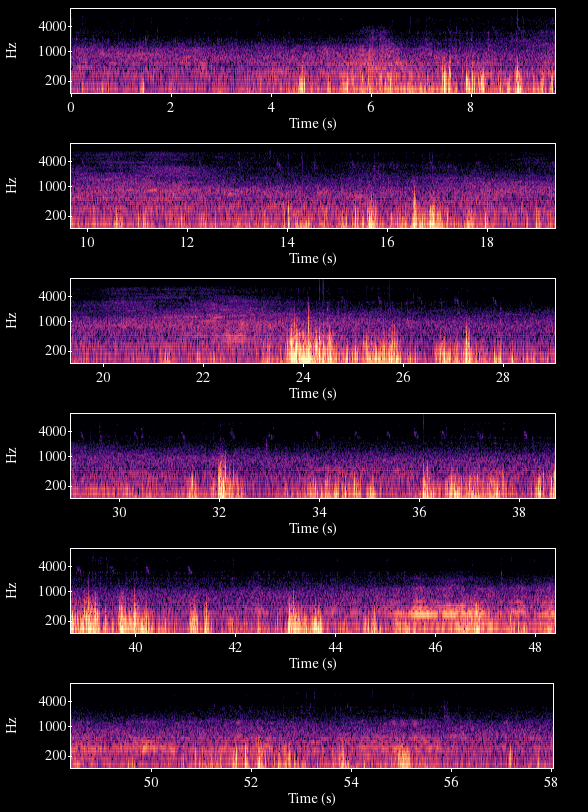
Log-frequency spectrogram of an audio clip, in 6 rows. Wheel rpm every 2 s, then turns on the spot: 0, 0, 0, 0, 0, 0, 0, 0, 0, 0, 0, 0, 0, 0, 0, 0, 0, 0, 0, 0, 0, 0, 0, 0, 0, 0, 0, 0, 0.
none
